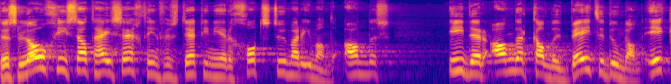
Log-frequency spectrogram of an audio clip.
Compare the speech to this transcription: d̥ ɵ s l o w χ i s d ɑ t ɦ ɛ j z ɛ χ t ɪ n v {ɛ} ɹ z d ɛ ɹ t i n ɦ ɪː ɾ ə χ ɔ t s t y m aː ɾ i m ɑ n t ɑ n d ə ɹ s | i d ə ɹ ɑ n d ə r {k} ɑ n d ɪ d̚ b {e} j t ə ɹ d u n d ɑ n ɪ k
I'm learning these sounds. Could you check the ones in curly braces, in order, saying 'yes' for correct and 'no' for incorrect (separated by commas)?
yes, yes, yes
